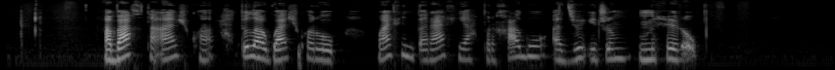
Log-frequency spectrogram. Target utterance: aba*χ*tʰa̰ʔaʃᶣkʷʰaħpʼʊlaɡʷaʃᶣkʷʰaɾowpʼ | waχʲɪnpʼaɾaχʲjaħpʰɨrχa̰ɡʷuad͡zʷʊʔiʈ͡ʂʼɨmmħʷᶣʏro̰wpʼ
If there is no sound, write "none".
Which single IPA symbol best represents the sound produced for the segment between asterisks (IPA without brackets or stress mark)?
χ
